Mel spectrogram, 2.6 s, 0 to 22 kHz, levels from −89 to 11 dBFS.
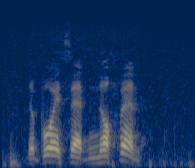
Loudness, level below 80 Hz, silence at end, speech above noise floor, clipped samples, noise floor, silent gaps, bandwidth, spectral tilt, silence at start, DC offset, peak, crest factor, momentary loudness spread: -29 LUFS; -70 dBFS; 0.75 s; 38 dB; under 0.1%; -65 dBFS; none; 12.5 kHz; -5.5 dB/octave; 0.15 s; under 0.1%; -10 dBFS; 20 dB; 10 LU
